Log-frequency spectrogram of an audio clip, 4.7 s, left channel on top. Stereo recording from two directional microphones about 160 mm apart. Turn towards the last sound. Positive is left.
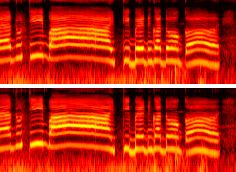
turn(degrees=20)  # may be behind; listen again after turning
